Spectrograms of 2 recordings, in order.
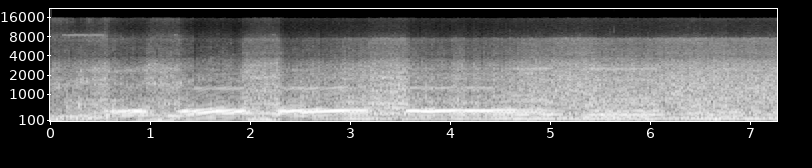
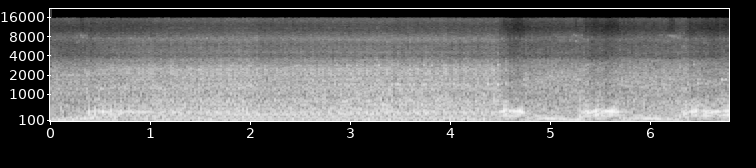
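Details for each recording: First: Honda Vario 125 scooter, after repairing the broken speed sensor wiring at the final-drive gear: the engine pulls cleanly up through the revs with a smooth rising note and no stumble or bog at high rpm; normal high-rpm acceleration. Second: Honda Vario 125 scooter before repair, brake held and throttle opened to high rpm: steady drone, then revs sag and waver with no power at the top, injection warning light on. Cause: broken speed sensor (speedometer) wiring, with no speedometer needle reading.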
